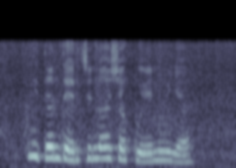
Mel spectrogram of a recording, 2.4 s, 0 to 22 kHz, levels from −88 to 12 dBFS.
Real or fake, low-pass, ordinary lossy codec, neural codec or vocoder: real; none; none; none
